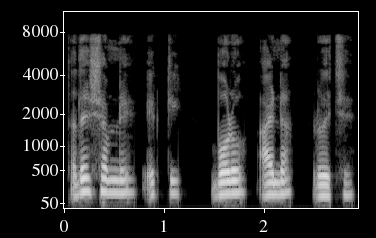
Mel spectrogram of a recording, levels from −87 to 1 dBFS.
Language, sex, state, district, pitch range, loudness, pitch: Bengali, male, West Bengal, Alipurduar, 150-175 Hz, -19 LUFS, 165 Hz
